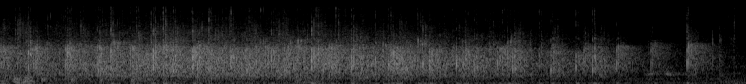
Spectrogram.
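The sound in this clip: A church audience applauds to welcome a guest speaker after a prayer. The clapping is dense and sustained and tapers off toward the end, with a few louder claps standing out.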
